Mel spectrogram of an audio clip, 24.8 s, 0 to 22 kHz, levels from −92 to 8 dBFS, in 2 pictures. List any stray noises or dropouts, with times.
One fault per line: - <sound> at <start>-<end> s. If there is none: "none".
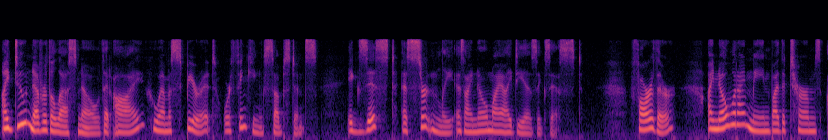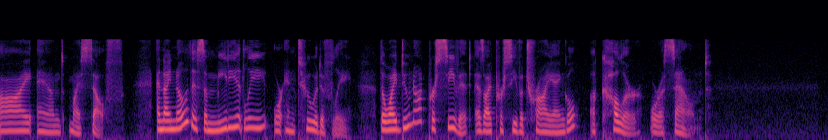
none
